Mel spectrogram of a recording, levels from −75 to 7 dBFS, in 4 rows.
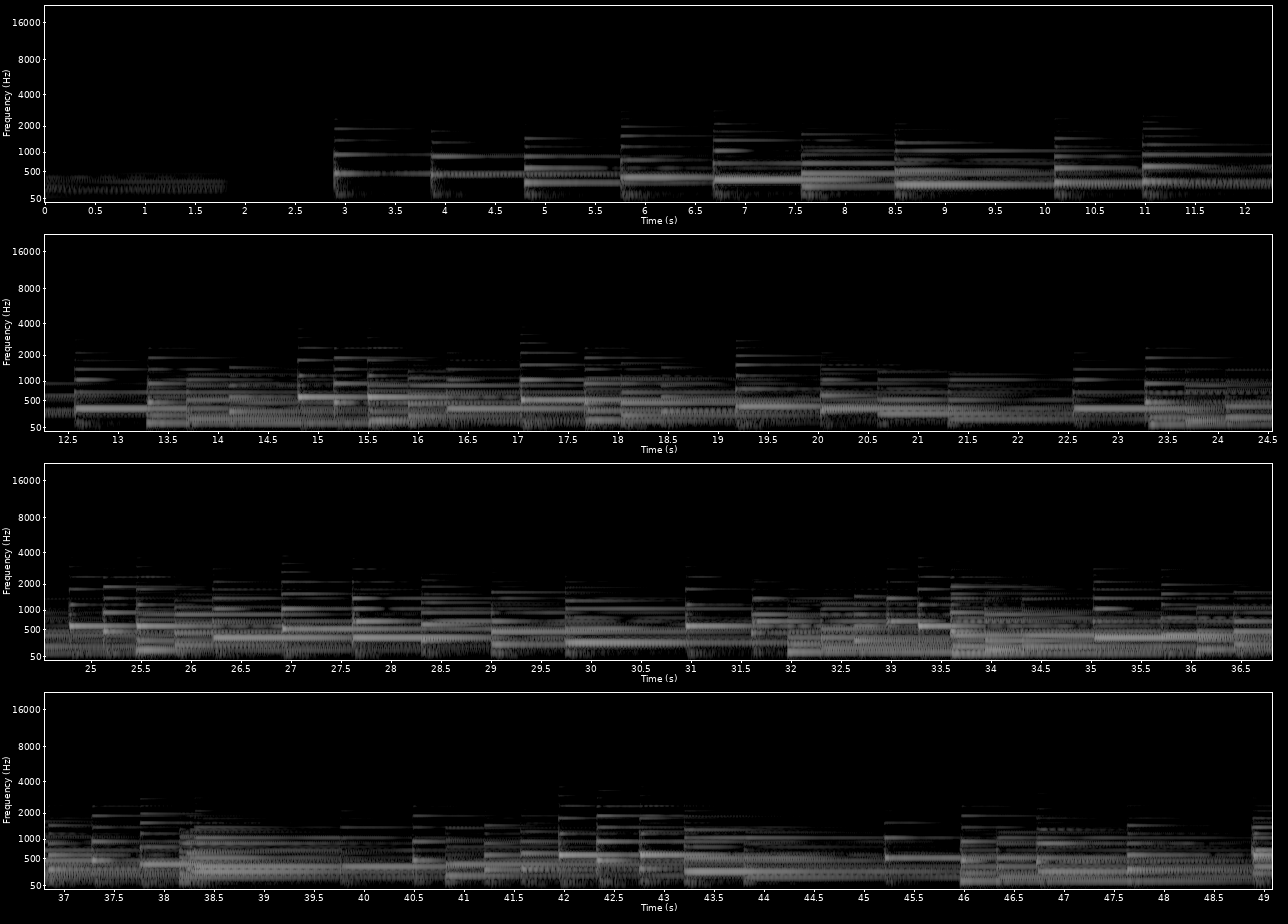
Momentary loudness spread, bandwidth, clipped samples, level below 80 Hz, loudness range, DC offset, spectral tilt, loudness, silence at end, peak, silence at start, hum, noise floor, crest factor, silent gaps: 12 LU; 3.8 kHz; under 0.1%; -72 dBFS; 8 LU; under 0.1%; -9 dB/octave; -38 LUFS; 0 s; -20 dBFS; 0 s; none; -68 dBFS; 18 dB; none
